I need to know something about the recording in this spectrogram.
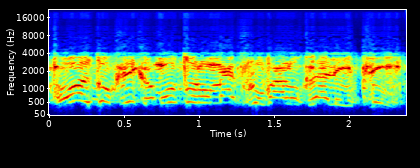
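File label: Hungarian damaged engine mood high, speech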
